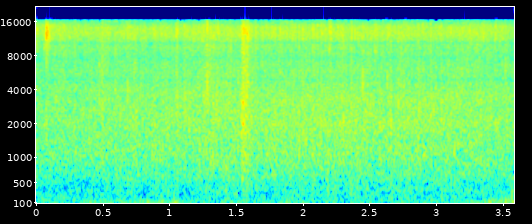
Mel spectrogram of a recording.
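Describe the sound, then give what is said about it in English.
Steady rain falls outdoors at a garden show in Cardiff, a dense continuous hiss with occasional sharper drop taps and a soft low rumble, no voices. “Cardiff weather is Cardiff weather. It's raining.”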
